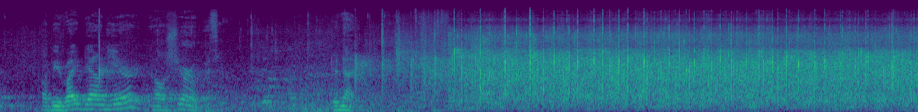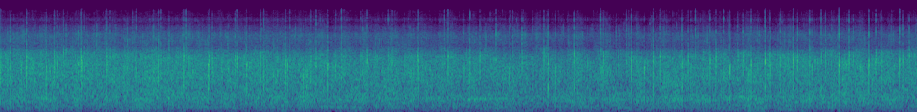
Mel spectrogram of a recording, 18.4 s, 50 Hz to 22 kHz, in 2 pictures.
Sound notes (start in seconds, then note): 3.7 applause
